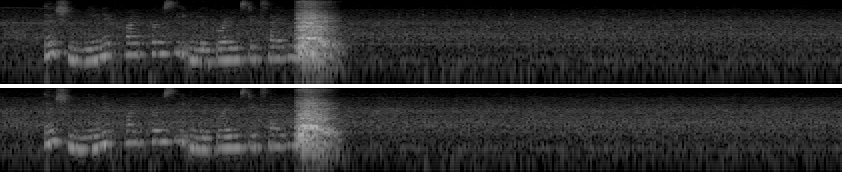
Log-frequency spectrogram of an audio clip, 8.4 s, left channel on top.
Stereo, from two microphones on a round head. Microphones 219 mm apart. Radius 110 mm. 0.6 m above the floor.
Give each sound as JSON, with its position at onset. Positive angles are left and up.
{"t": 0.4, "sound": "a woman speaking", "side_deg": -5, "distance_m": 0.6}
{"t": 2.9, "sound": "a scream", "side_deg": -25, "distance_m": 1.5}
